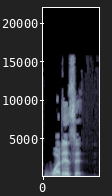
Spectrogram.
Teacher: Las dos I's son cortas y la S se pronuncia como la Z del inglés.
